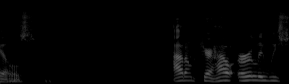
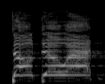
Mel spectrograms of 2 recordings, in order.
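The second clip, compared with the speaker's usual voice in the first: panicked shout; 14 dB louder than usual. Acted. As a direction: yell in alarm. Friend reaching for stuffed closet.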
